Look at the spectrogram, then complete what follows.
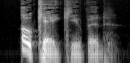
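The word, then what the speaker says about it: OkCupid: It should be pronounced okay, Cupid.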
